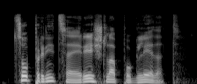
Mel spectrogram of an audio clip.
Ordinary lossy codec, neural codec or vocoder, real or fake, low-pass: none; none; real; 10.8 kHz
